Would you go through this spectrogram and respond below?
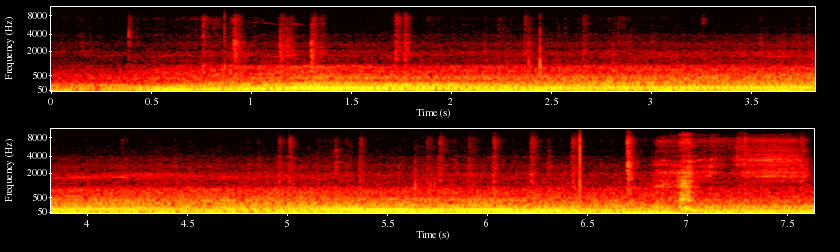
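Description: A Porsche Cayenne with a newly replaced lambda sensor drives through town, its engine a steady close rumble from inside the cabin, the pitch dipping once around a gear change, with faint clicks and rattles above.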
